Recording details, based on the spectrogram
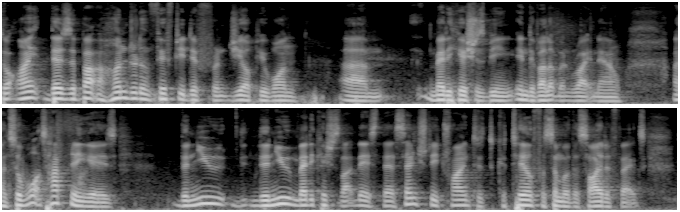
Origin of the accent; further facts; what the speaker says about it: United Kingdom; So my background, I'm British Indian.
